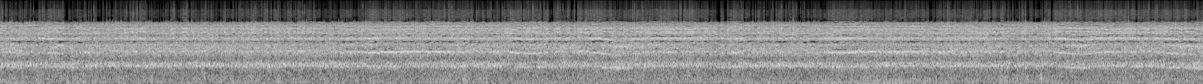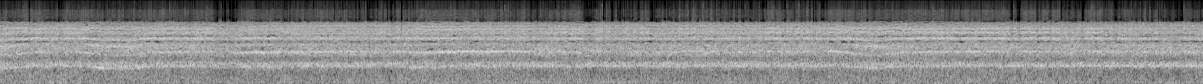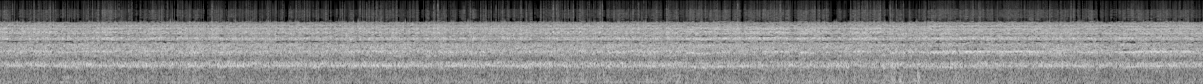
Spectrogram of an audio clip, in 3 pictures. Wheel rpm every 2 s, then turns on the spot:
230, 230, 230, 230, 230, 230, 220, 230, 230, 230, 230, 230, 230, 230, 230, 230, 230, 230.
none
